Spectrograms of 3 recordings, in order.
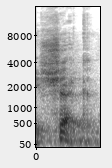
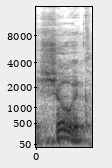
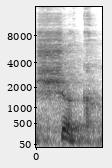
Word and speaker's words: Schoeck: people say it, like news outlets, they say Sheekch. Some people will say shik like I did, but then I plug it into Google and Google tells me it's pronounced shook or shook if you're going to use it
